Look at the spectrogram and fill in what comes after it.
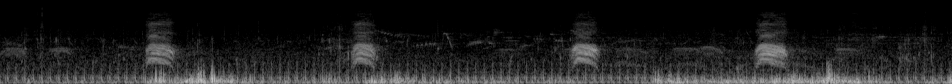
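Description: A bird gives a short, loud call four times, about every two seconds, over low sloshing of water.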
